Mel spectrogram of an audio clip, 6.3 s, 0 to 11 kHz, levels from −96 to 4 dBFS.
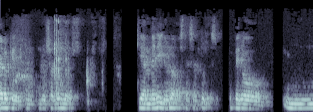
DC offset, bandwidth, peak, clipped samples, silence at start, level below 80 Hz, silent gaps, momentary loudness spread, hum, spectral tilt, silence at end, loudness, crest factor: under 0.1%; 7.2 kHz; -2 dBFS; under 0.1%; 0 s; -62 dBFS; 2.13-2.22 s, 2.43-2.72 s, 4.44-4.53 s, 5.49-5.64 s; 15 LU; none; -6 dB/octave; 0 s; -20 LUFS; 18 dB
